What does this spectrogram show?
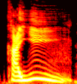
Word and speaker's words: Kayi: Kayi rhymes with pie, the sound made in old Western movies by the Indians.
